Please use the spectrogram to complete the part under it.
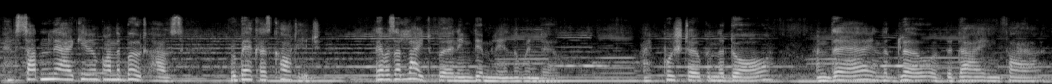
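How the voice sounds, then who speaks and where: An actress playing an earnest, devoted young wife in a 1950s radio drama, with a breathless, emotional manner. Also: female voice, on the low side, moderate pace, loud music behind the voice, natural voice. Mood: hushed narrating. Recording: noisy old 1950 radio broadcast.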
